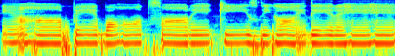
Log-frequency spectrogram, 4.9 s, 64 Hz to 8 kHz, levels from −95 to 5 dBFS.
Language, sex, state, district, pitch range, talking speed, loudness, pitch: Hindi, female, Maharashtra, Washim, 195-200 Hz, 110 wpm, -15 LUFS, 195 Hz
